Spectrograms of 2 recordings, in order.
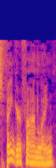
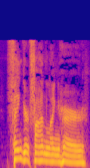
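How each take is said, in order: First: Said in the usual way. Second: "finger fondling" said slowly, each word leaned on; slow it down and weigh "finger fondling"; stressed phrase. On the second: Shown as a demonstration. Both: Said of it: "Don King coined that phrase".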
